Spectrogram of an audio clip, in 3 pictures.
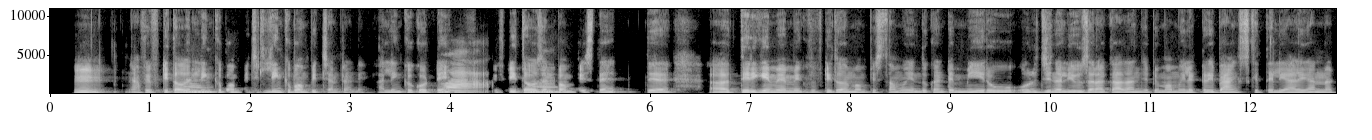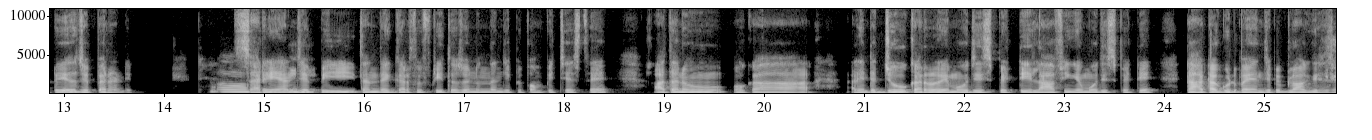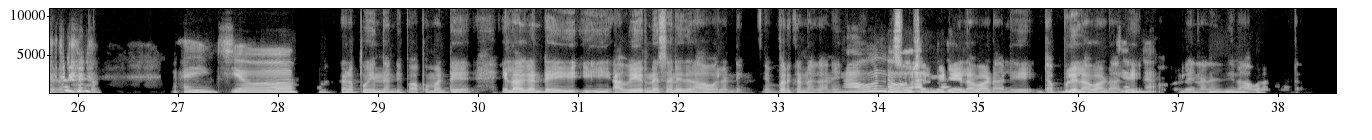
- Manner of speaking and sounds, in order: in English: "ఫిఫ్టీ థౌసండ్ లింక్"; in English: "లింక్"; in English: "లింక్"; in English: "ఫిఫ్టీ థౌసండ్"; in English: "ఫిఫ్టీ థౌసండ్"; in English: "ఒరిజినల్"; in English: "మిలటరీ బ్యాంక్స్‌కి"; in English: "ఫిఫ్టీ థౌసండ్"; other background noise; in English: "జోకర్ ఎమోజిస్"; in English: "లాఫింగ్ ఎమోజిస్"; in English: "టాటా, గుడ్ బై"; in English: "బ్లాక్"; laugh; tapping; in English: "అవేర్నెస్"; in English: "సోషల్ మీడియా"; in English: "ఆన్‌లైన్"
- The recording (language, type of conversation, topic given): Telugu, podcast, సామాజిక మాధ్యమాలను ఆరోగ్యకరంగా ఎలా వాడాలి అని మీరు అనుకుంటున్నారు?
